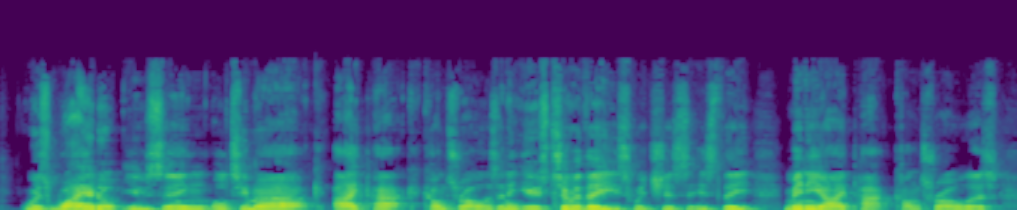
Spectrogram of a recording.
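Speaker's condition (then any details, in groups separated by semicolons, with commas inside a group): No condition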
